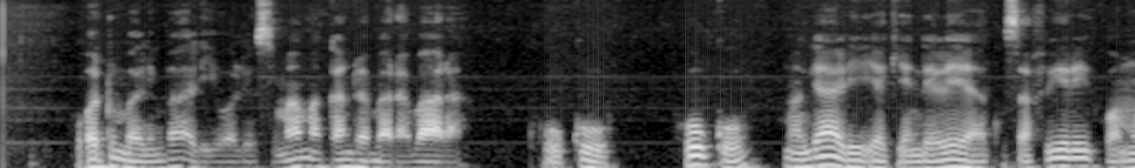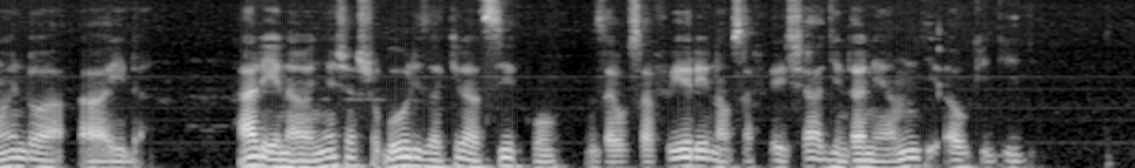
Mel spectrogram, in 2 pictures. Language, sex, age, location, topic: Swahili, male, 18-24, Dar es Salaam, government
